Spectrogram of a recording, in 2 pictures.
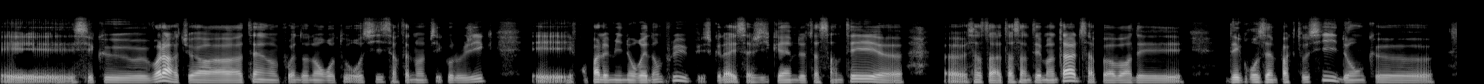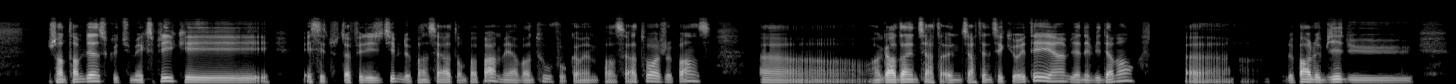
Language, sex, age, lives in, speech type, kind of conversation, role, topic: French, male, 35-39, France, conversation, advice, advisor, Comment puis-je retrouver la tranquillité malgré l’anxiété qui me submerge au quotidien ?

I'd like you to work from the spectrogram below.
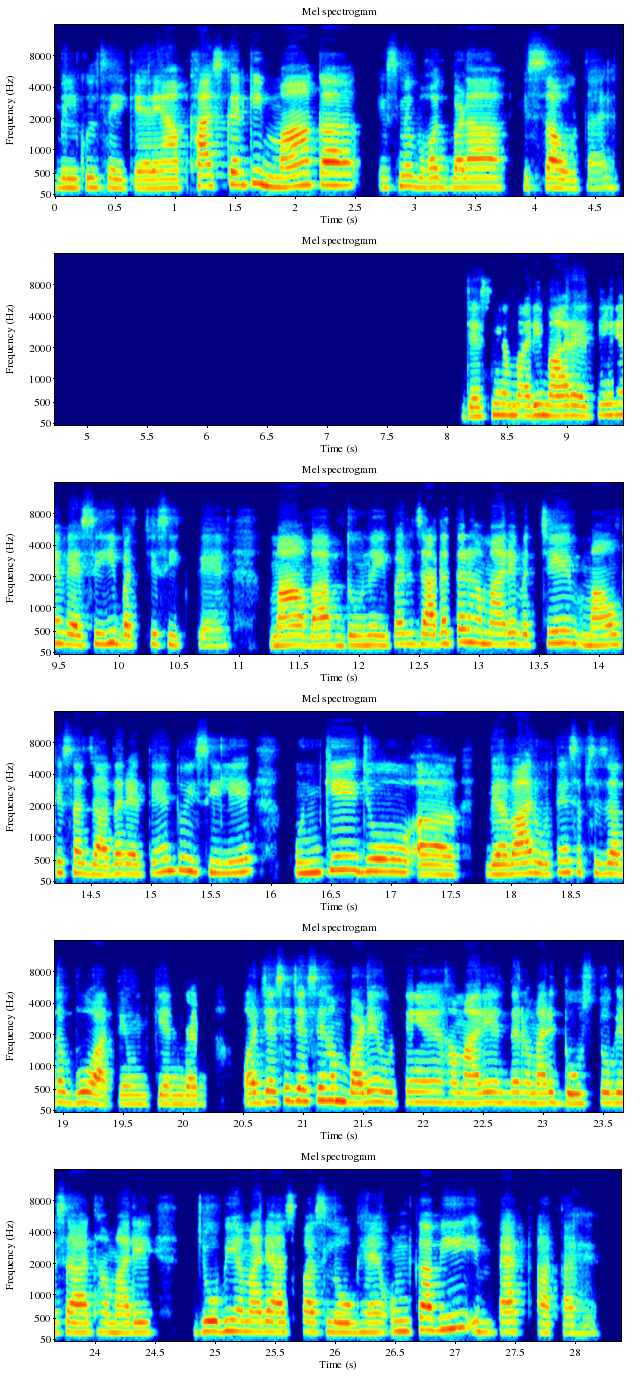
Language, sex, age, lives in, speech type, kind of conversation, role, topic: Hindi, female, 18-19, India, conversation, unstructured, none, आपको सबसे ज़्यादा खुशी कब मिलती है?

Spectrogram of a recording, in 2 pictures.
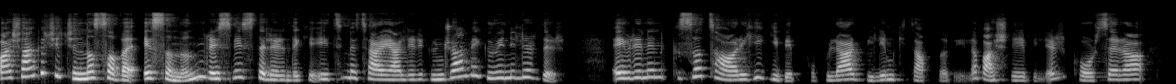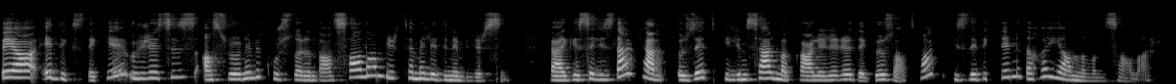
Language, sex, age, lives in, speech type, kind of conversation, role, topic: Turkish, female, 45-49, Netherlands, read, expert-assistant, expert, Uzay keşfiyle ilgili bilgi ve merakımı geliştirmek için nereden ve nasıl başlamalıyım?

